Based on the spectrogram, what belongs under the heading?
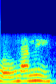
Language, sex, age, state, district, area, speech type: Odia, female, 45-60, Odisha, Angul, rural, conversation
